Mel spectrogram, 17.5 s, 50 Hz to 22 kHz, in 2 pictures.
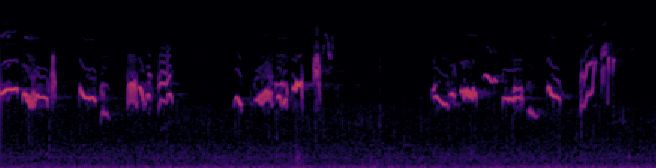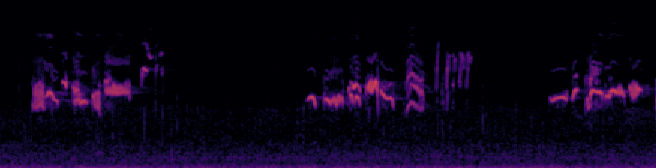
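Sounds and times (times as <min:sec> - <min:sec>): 
Eurasian blackbird (Turdus merula) singing: 0:00.0 - 0:02.4, 0:03.1 - 0:04.5, 0:05.8 - 0:08.3, 0:09.2 - 0:11.0, 0:12.8 - 0:15.1, 0:16.0 - 0:17.4.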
